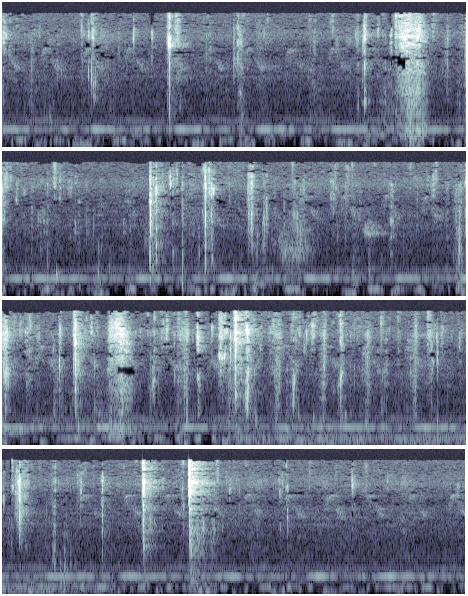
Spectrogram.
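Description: A person chewing and crunching food close to the microphone, in irregular crackles and clicks, over a faint steady hum.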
